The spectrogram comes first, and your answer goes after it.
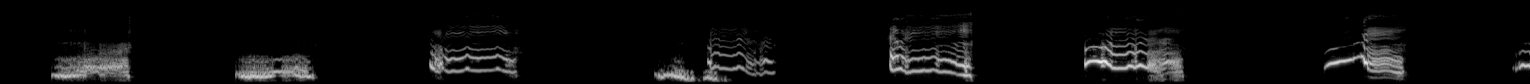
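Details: Fox vocalizing: rough, low, grating bursts give way to higher, quavering, whine-like cries, repeated roughly every two seconds with silent gaps between them.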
